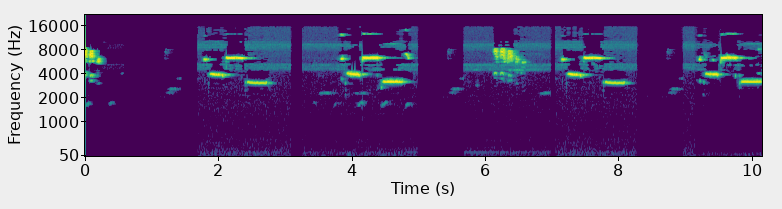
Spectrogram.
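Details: Carolina chickadee repeating its high, pure whistled song of four notes dropping in alternating steps, phrases spaced roughly two seconds apart with short quiet gaps.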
